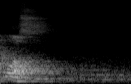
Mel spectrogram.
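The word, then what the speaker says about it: aqueous: Sedangkan kalau dia ini AQ, bacanya aquos.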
